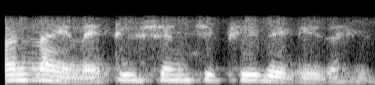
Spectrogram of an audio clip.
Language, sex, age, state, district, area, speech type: Marathi, female, 45-60, Maharashtra, Buldhana, urban, conversation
